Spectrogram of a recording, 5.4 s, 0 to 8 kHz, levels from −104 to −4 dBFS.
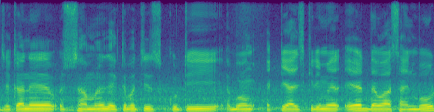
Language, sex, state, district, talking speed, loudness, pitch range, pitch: Bengali, male, Assam, Hailakandi, 130 wpm, -15 LUFS, 120-130 Hz, 125 Hz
